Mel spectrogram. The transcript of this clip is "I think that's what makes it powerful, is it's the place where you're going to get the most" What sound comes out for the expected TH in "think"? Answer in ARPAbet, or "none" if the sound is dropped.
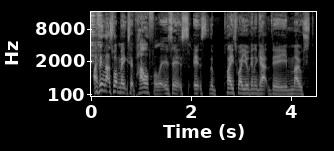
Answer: TH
